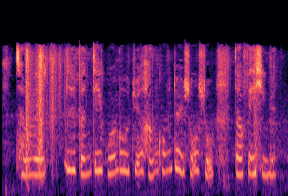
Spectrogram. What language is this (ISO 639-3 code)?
zho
